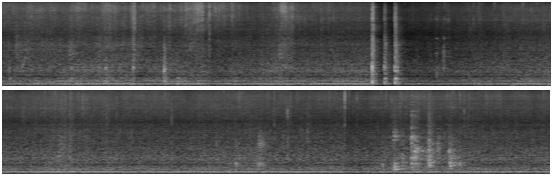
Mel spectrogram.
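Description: Shredded cabbage and capsicum sizzling steadily as they stir-fry in a stainless steel saucepan, stirred with a wooden spatula at first. There are two sharp knocks about five and a half seconds in and a few small clatters near the end.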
